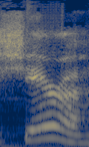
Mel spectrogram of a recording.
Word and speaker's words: Shara: Shara. – I did it again. Hey, at least I'm phonetic. – Yes, yes. – Right? Okay. You want to introduce yourself? – My name is Shara Hutchinson.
